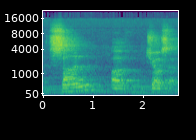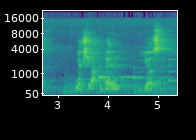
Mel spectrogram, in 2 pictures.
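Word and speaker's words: יוסף: It's Yseph. So, what you have here, this this is the Yseph. Yes. Exactly as any Hebrew speaking person would pronounce it.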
